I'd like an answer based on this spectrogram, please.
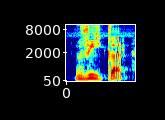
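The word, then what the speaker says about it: weaker: यहाँ पर देखें, यहाँ जो ई और ए है ना, इसका उच्चारण बड़ी ई के रूप में हो रहा है, यानी साउंड इसका लॉन्ग है, प्रोनाउंसिएशन आप हिंदी में समझे तो बड़ी ई के रूप में। वीकर है, ई आर को अर करके प्रोनाउंस किया है।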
